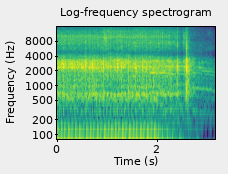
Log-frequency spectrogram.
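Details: Yamaha NMAX scooter, rough noise on throttle release: light metallic chatter about three to four ticks a second over idle, fading as revs drop; CVT slider found loose, but noise stopped when tensioner pressed, so worn cam chain tensioner.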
